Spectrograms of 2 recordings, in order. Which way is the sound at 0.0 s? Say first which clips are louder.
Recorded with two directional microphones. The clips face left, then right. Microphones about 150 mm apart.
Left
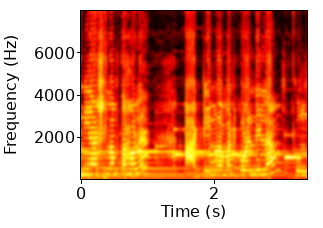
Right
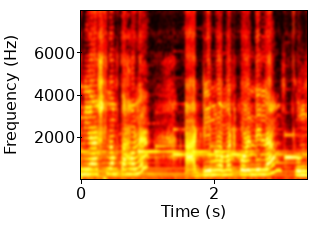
Right 4 dB; 35° right (ahead or behind).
